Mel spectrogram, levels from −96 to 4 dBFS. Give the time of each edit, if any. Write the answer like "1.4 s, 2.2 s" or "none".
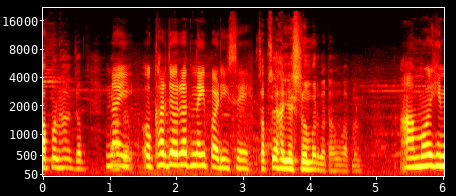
3.4 s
